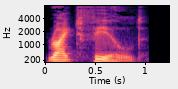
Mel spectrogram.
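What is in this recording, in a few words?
"right field", British English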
